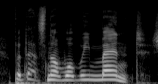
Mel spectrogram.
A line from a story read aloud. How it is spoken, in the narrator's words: shouted Lydia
